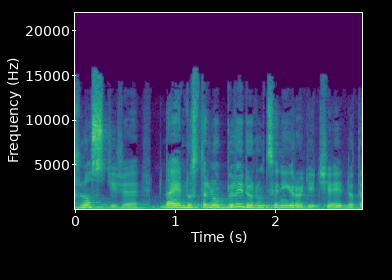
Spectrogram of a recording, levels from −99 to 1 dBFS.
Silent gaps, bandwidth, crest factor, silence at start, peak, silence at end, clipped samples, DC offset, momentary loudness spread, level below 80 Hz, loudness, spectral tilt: none; 16 kHz; 16 dB; 0 s; -2 dBFS; 0 s; under 0.1%; under 0.1%; 8 LU; -38 dBFS; -18 LUFS; -4 dB/octave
